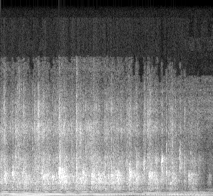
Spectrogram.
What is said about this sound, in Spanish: Dele un aplauso al Señor y póngase de pie.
